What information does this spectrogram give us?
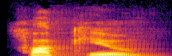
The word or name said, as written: fuck you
